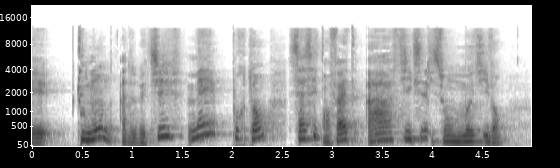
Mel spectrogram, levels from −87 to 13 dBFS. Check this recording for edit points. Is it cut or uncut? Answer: cut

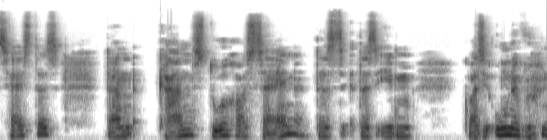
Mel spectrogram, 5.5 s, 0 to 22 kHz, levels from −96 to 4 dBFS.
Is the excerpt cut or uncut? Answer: cut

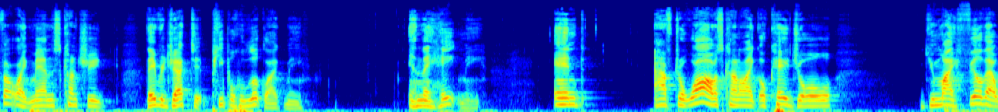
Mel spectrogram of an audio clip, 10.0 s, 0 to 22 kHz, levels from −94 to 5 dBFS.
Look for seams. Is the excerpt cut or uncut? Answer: uncut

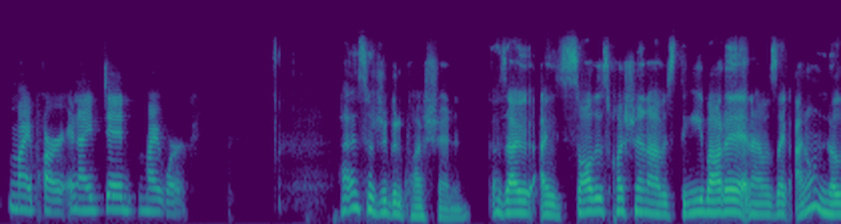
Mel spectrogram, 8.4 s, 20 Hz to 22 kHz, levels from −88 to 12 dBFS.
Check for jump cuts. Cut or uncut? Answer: uncut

